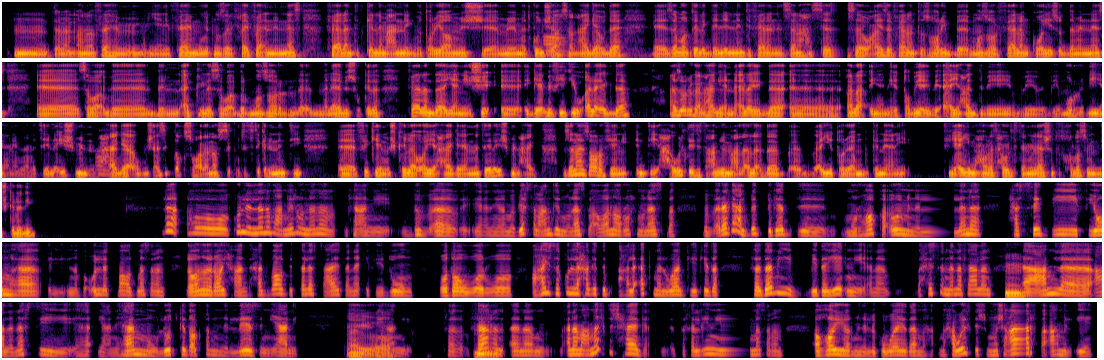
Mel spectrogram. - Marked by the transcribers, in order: static; distorted speech; other background noise; in English: "وload"; tapping
- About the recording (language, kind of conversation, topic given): Arabic, advice, إزاي أوصف إحساسي بالقلق المستمر قبل المناسبات الاجتماعية؟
